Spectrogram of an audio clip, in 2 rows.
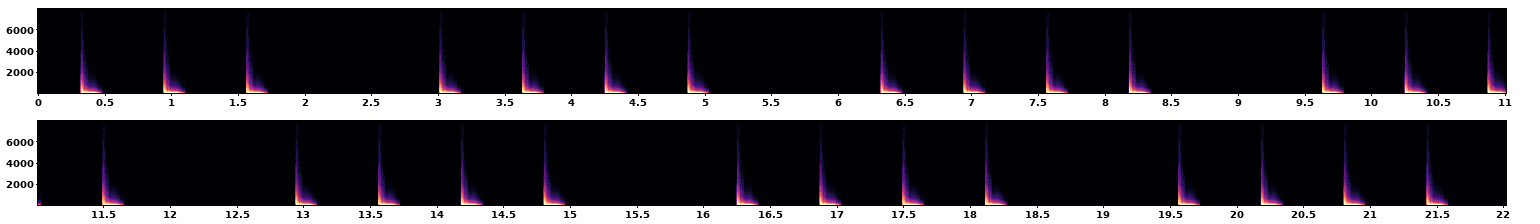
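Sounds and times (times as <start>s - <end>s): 
kick drum: 0.4s - 1.8s, 3.0s - 5.0s, 6.4s - 8.4s, 9.6s - 11.7s, 13.0s - 15.0s, 16.3s - 18.3s, 19.6s - 21.6s.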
